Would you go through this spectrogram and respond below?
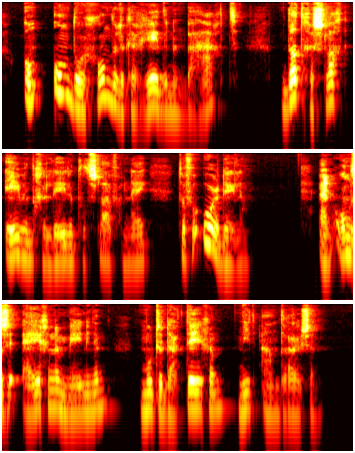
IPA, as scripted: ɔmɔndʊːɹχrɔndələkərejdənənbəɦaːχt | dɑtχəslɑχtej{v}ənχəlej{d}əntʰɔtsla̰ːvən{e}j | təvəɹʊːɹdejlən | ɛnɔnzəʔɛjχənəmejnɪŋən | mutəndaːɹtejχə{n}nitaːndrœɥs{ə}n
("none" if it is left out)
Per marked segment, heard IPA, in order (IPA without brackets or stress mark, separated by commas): v, d, ɛ, n, ə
